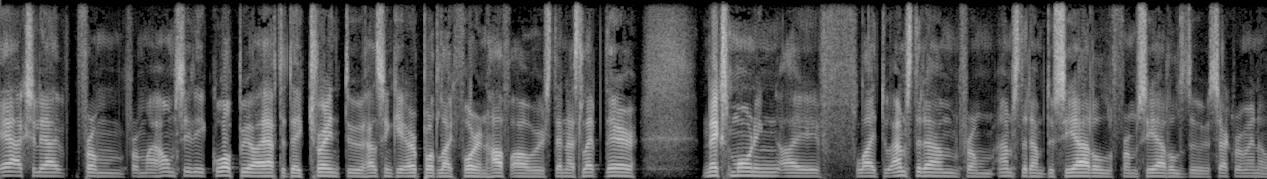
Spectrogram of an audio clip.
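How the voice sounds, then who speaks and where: A man's fairly high voice in a Finnish accent, monotone and flat at a moderate pace, with a very clean recording, silent background and dry, close sound with no echo. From Finland. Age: 30s. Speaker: professional footballer. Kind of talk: interview.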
